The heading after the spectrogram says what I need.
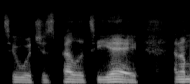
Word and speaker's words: Pelletier: gets tricky for people too sometimes because they're like Mr. Pelletier. I'm like, it's Pelletier. Like, oh, Mr. Pelletier. Okay. And then I've even gotten someone giving me the French accent too, which is Pelletier.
